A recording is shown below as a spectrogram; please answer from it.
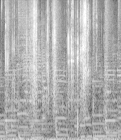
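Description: Background music, with a few short crinkling clicks over it.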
